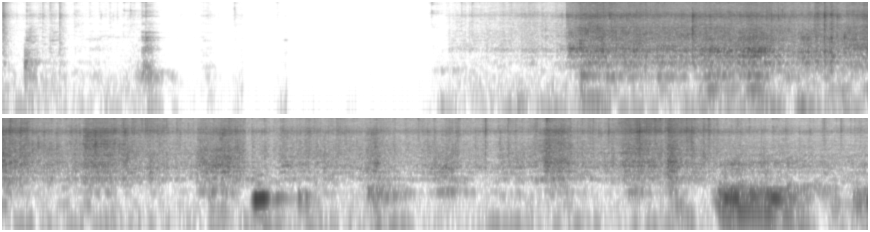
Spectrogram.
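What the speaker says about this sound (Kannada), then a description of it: "ಹಂಚು ಕಾದೈತಿ. ಸ್ವಲ್ಪ ಎಣ್ಣೆ ಹಾಕ್ಬೇಕಂತ ಎಣ್ಣೆ ಹಾಕಕತ್ತೀನಿ." Oil sizzling on a hot griddle while making aloo paratha, a steady crackling hiss that starts after a quiet pause and holds loud and continuous, with faint bits of voice and movement underneath.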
